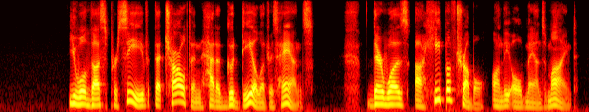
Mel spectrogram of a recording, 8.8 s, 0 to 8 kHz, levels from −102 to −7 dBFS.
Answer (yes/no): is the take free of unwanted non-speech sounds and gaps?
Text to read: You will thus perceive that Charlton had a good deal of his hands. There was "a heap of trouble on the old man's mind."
yes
